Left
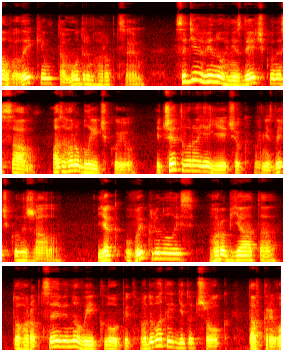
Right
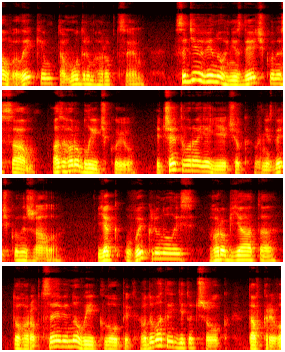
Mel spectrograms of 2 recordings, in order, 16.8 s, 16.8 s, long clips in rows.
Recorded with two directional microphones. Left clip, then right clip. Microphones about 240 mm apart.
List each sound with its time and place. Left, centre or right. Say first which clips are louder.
0.0 s speech: left 3 dB; centre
